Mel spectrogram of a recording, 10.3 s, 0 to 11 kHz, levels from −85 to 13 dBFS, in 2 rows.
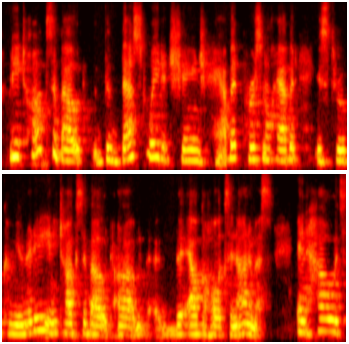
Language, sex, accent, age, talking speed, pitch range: English, female, American, 50-69, 150 wpm, 180-250 Hz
